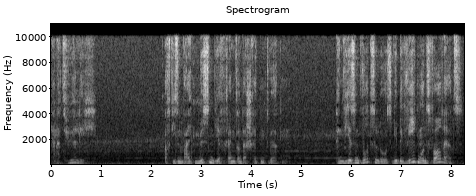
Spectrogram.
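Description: An actor plays a thoughtful male scientist in a science fiction radio drama. His voice is high and very animated. He questions and reasons aloud with emphasis. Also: moderate pace, pauses often, a little hiss or hum, natural voice. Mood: reflective. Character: thoughtful, inquisitive scientist on space expedition.

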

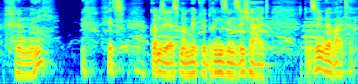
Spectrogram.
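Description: An actor playing a stubborn, dry police detective in a radio drama, questioning people in a blunt, matter-of-fact way. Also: male voice, a bass voice, brisk, background noise. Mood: calming, brisk. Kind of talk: naturalistic radio drama dialogue.

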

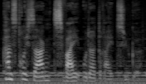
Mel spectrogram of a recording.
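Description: An actress playing a tough street prostitute, mocking and hard-edged toward a former lover, in a German radio drama. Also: female voice, fairly low pitch, very animated, moderate pace, music in the background. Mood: bitter, teasing. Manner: sardonic, teasing, hard-edged.

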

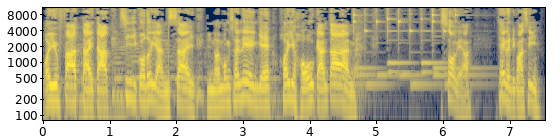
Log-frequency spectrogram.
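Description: An actress playing a brash, money-minded slacker nearing thirty, with a Hong Kong Cantonese accent and cocky, slangy radio drama delivery. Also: female voice, fairly low pitch, moderate pace, soft background music, natural voice. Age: young adult.

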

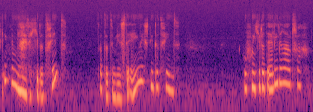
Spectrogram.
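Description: An actress from a radio play playing an anxious, touchy young newlywed bride in a hesitant, rambling way, with a Netherlands Dutch accent. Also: female voice, very animated, normal speed, slightly rough, full character voice. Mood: piqued, reproachful. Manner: hesitant, rambling, self-correcting. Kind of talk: naturalistic radio play dialogue. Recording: muffled radio broadcast with rumbling noise.

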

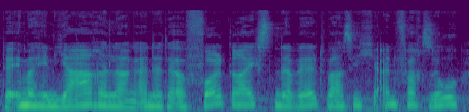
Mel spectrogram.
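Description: An actress playing a bitter, guilt-ridden wife who speaks tersely and defiantly in a naturalistic radio drama. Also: female voice, lowish voice, fast, a little hiss or hum, natural voice. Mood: guarded.

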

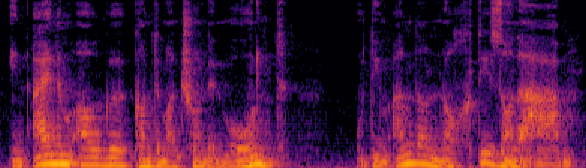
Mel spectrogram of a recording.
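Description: A man playing a composed schemer who recounts events in a radio play, measured and deliberate. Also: on the low side, very animated, mellow.

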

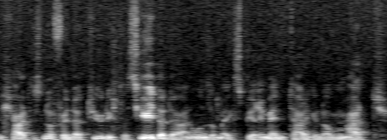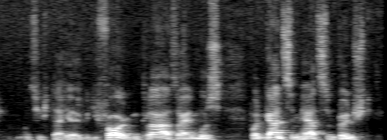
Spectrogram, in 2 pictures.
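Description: An actor playing an earnest, principled professor in a 1950s German radio drama, speaking formally and gravely. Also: male voice, sits low, expressive, warm tone. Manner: formal, measured protest. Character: earnest, dignified professor, morally troubled and principled.

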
